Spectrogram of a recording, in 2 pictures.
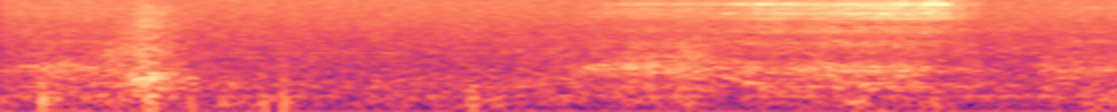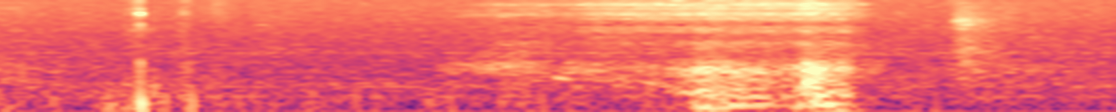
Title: snoring..lolzz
